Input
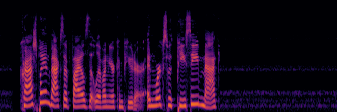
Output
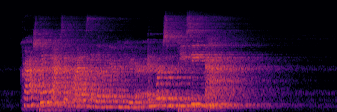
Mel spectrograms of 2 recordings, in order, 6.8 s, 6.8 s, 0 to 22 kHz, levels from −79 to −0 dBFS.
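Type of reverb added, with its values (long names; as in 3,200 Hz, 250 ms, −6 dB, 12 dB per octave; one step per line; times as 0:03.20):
dense smooth reverb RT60 3.1 s, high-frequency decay 1×, DRR −5.5 dB
level −4.5 dB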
